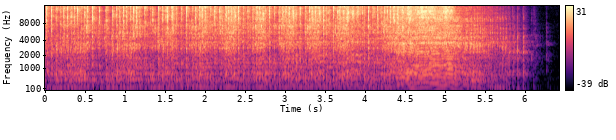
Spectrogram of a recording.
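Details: Suzuki FA50 first startup after a carb clean, primed with fuel into the carb: small two-stroke buzzes steadily, blips up and back cleanly, then shuts off; runs crisp and even, idles better and no longer dies.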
